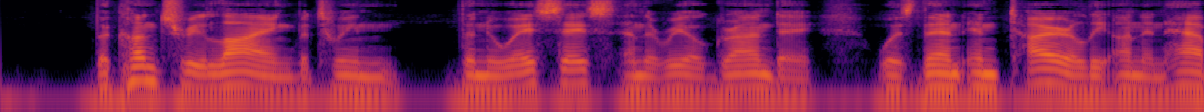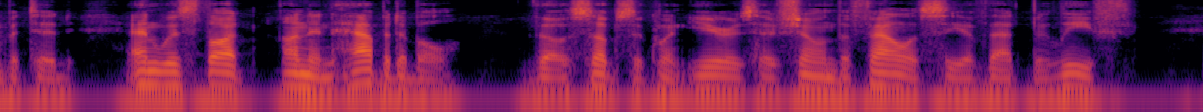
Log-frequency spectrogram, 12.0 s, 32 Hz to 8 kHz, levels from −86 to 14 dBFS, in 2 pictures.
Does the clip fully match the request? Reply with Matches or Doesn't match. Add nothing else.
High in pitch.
Doesn't match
